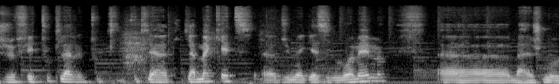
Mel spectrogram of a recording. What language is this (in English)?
French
